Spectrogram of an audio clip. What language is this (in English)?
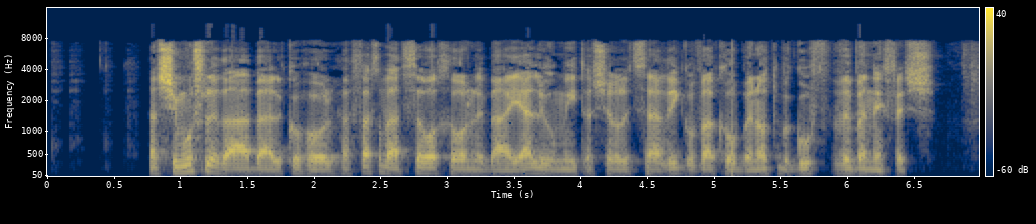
Hebrew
